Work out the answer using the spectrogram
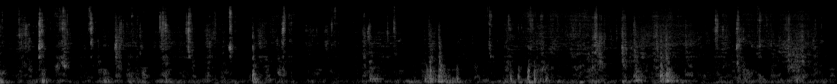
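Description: A man chewing food with his mouth closed: irregular soft, wet mouth clicks and smacks, several a second, with short pauses between.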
